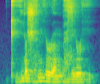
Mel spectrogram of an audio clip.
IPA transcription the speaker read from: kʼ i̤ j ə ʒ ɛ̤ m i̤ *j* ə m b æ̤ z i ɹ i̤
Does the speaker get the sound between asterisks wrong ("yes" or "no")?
yes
